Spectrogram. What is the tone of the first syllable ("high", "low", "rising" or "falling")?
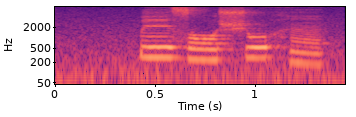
high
